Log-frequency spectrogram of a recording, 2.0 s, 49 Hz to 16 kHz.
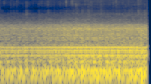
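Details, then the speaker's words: Electrolux LAC 13 washing machine after replacing the broken bearing and refitting the belt: smooth, even spin-cycle hum with no grinding or rumble; the loud noise during spin is gone. "agora como a gente pode ver aqui já parou de fazer o barulho na hora de centrifugar tá tudo normalzinho tá tranquilo não tem mais aquele barulhão"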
